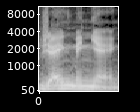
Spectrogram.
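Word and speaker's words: Zhang Mingyang: Jang Mingyang.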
